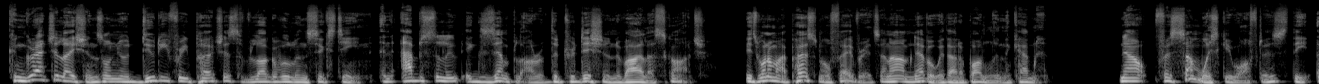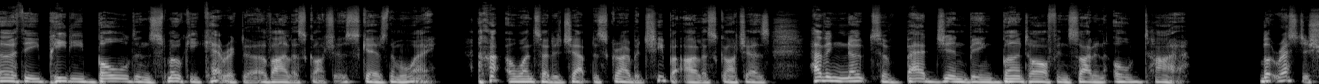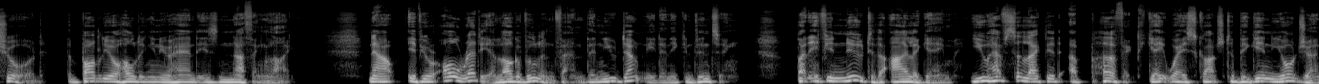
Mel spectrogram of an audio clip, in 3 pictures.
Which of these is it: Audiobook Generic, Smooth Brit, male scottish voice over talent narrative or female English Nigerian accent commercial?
Smooth Brit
